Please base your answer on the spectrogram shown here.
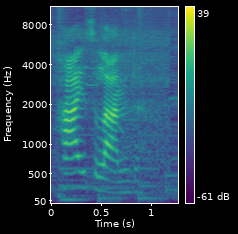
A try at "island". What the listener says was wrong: There are two things to remember with this word. And the other thing is the S. It's a silent letter.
